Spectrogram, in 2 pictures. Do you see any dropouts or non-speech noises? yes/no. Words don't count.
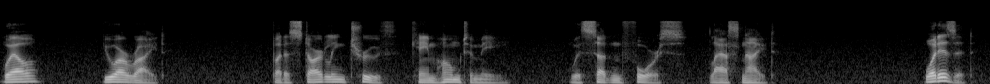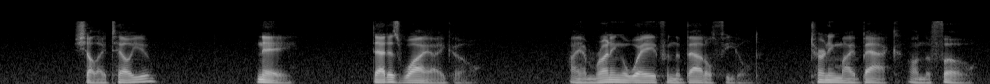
no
